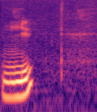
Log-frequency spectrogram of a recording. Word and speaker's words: nu: Donc par exemple, pour l'acier, coefficient de Poisson nu, donc ça s'écrit nu, ça se prononce nu, égale à 0,3.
